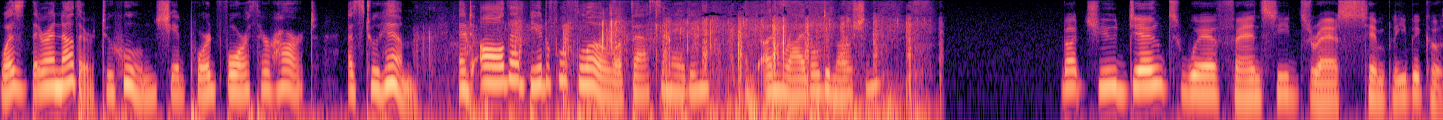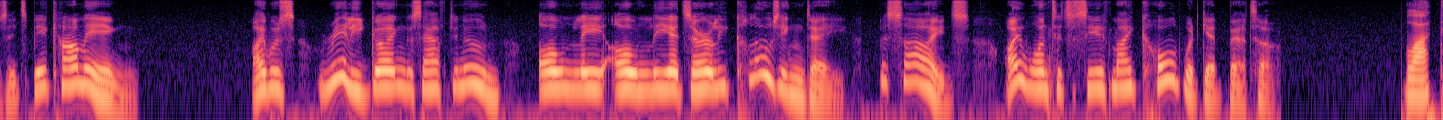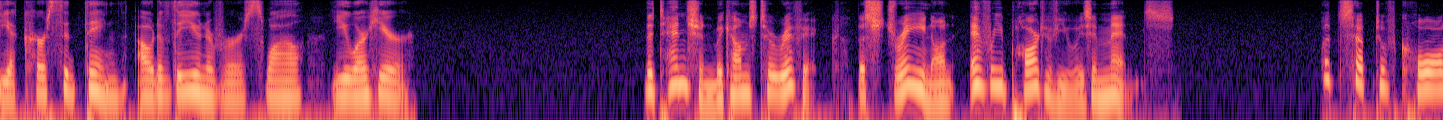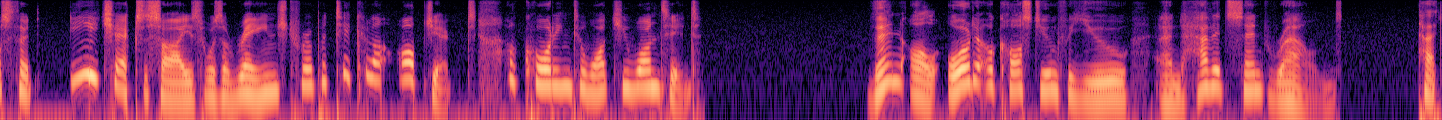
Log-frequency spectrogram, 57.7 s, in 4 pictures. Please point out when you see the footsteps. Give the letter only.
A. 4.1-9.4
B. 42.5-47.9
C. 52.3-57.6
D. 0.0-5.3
A.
